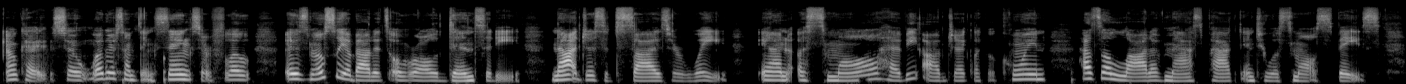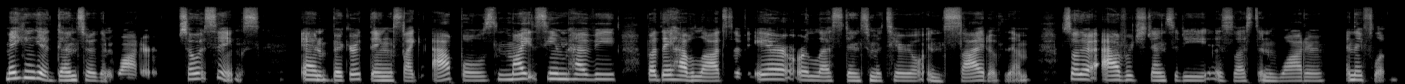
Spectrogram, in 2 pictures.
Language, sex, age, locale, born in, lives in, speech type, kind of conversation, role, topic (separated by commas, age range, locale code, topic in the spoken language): English, female, 25-29, en-US, United States, United States, read, expert-assistant, expert, What determines whether an object floats or sinks in a liquid?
